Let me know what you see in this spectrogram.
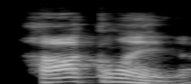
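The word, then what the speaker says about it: Hoechlin: You know, like Cavill versus Tyler H, because I don't know how to pronounce his last name. I'm not. Hochelin? It's Hecklin. Hocklin.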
